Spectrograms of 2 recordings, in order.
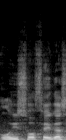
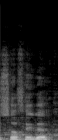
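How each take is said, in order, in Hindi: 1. शब्द की शुरुआत में एक सुनाई देने वाली 'o' ध्वनि है। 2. शब्द की शुरुआत में कोई 'o' ध्वनि नहीं है। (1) "या ओइसोफेगस आप कह लो" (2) "ओ इसका साइलेंट होता है, लेकिन एक्चुअल में होता है ईसोफेगस"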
